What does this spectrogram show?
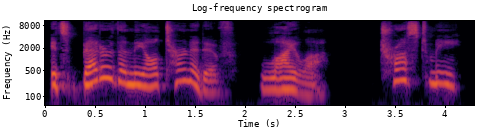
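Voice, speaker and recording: Woman playing a polished, condescending businesswoman, lively pitch. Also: slow. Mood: sly, veiled threat. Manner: smooth, sugary, faintly condescending. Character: polished manipulative businesswoman, smoothly condescending, falsely gracious. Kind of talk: audiobook drama dialogue.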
